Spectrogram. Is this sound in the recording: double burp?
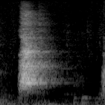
no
